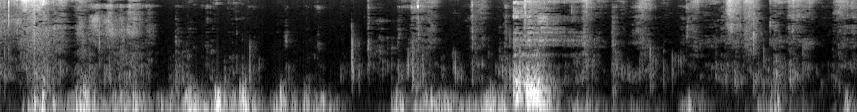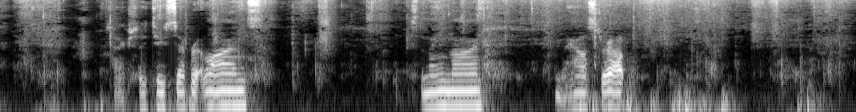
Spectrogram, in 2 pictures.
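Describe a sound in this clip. Footsteps tread over grass and crunch dry leaves.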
